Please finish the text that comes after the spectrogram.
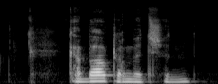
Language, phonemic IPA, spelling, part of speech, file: Dutch, /kaˈbɑutərˌmʏtsə(n)/, kaboutermutsen, noun, Nl-kaboutermutsen.ogg
- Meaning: plural of kaboutermuts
